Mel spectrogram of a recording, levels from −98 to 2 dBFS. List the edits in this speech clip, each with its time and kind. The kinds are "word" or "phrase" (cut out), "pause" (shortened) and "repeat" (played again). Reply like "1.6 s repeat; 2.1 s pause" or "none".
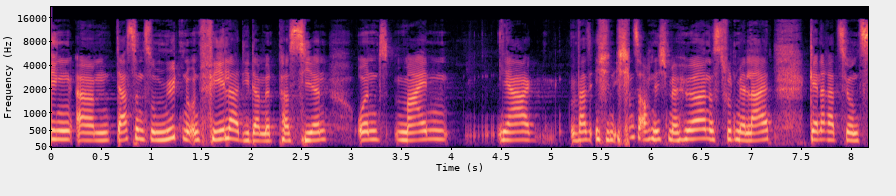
5.8 s word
